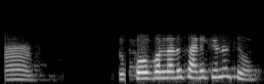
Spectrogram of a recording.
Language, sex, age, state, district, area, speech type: Odia, female, 60+, Odisha, Dhenkanal, rural, conversation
